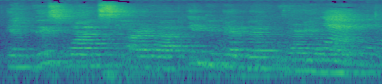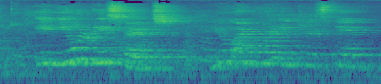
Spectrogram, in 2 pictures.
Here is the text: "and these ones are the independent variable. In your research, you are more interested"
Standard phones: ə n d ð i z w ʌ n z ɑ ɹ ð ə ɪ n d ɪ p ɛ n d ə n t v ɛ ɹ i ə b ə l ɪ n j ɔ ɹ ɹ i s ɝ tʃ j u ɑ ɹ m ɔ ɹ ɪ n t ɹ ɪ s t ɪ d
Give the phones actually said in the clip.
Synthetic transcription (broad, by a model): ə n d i s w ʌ n s ɑ ɹ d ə ɪ n d ɪ p ɛ n d ə n t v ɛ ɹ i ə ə ɪ n j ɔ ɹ ɹ i s ɝ tʃ j u ɑ ɹ m ɔ ɹ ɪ n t ɹ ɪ s t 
